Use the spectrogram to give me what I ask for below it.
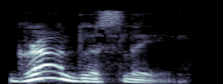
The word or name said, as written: groundlessly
